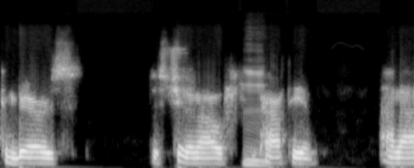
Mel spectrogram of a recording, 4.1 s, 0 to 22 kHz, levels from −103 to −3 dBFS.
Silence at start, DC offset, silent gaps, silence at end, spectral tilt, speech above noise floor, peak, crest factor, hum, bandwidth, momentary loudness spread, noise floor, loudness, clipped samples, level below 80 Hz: 0 s; under 0.1%; none; 0 s; -6 dB/octave; 66 dB; -4 dBFS; 16 dB; none; 8 kHz; 12 LU; -83 dBFS; -19 LUFS; under 0.1%; -50 dBFS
